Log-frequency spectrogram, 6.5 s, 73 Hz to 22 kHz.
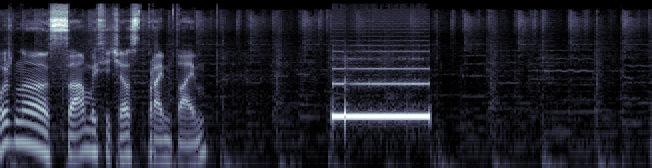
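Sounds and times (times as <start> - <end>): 
speech: 0.0 - 2.2
telephone ringback tone on an unanswered call to a restaurant: 3.4 - 4.3.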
